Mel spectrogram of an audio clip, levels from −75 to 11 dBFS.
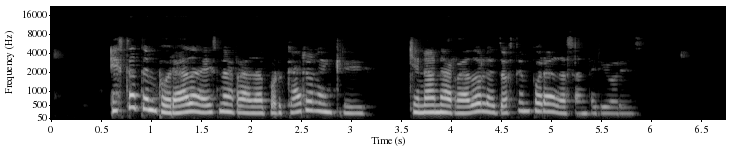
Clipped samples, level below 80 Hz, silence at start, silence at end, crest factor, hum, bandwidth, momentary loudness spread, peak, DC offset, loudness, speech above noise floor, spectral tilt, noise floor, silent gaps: under 0.1%; -70 dBFS; 0.6 s; 0.9 s; 16 dB; none; 7.4 kHz; 16 LU; -2 dBFS; under 0.1%; -16 LUFS; 54 dB; -5.5 dB/octave; -70 dBFS; none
